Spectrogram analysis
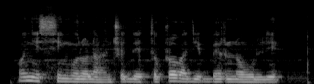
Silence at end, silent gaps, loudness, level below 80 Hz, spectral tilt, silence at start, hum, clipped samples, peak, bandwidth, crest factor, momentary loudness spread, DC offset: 0.35 s; none; -29 LUFS; -66 dBFS; -5.5 dB/octave; 0.2 s; none; under 0.1%; -14 dBFS; 15 kHz; 16 dB; 4 LU; under 0.1%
